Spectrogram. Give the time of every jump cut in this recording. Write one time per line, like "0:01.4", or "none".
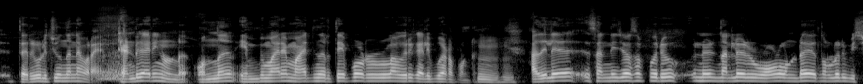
0:01.1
